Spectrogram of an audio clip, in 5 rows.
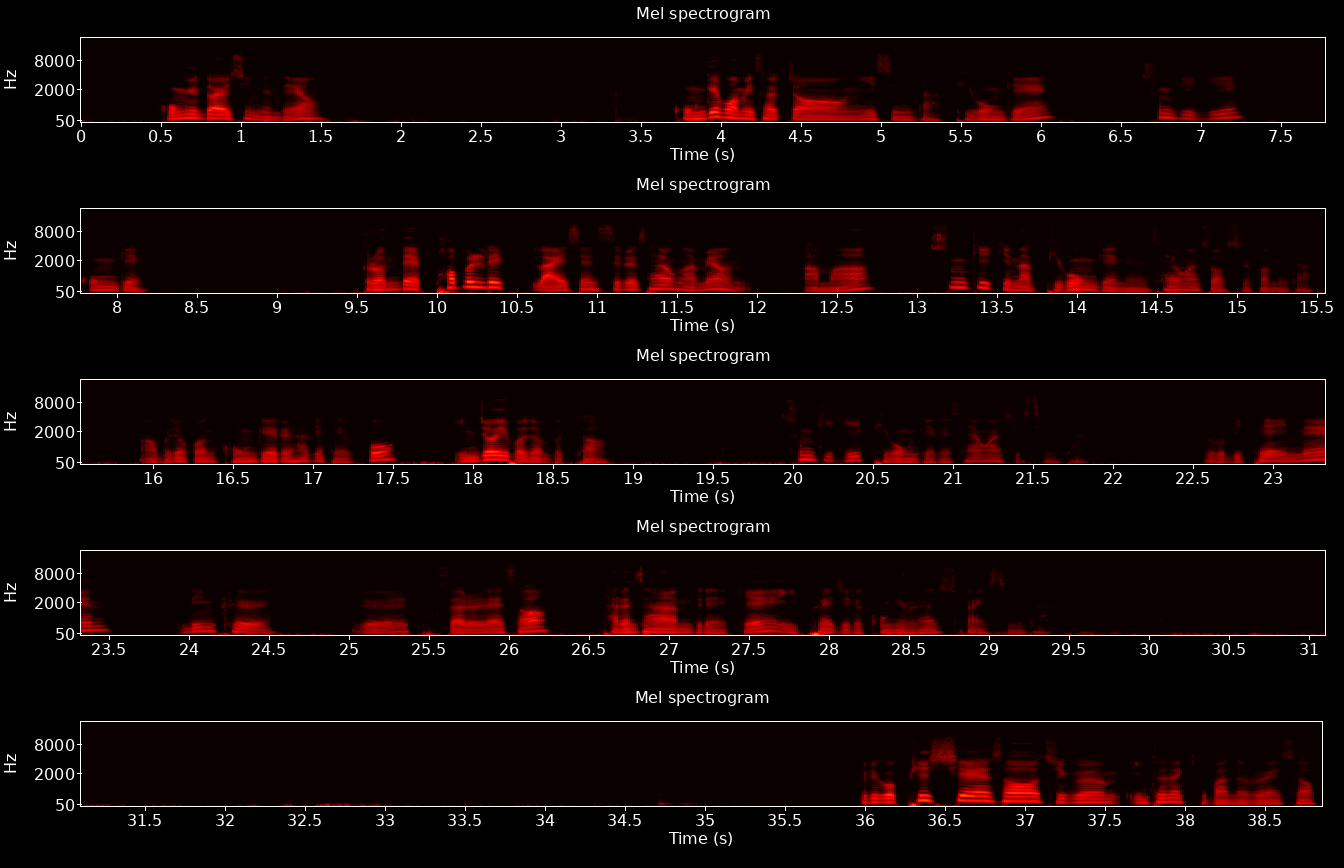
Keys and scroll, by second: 4.1 ctrl+1, 29.1 Escape, 29.6 Escape.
